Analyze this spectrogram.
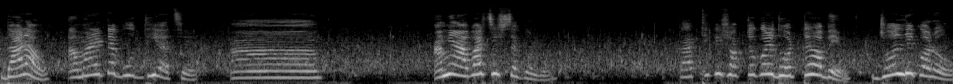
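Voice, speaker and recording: A cartoonish character voice speaks at an extremely high pitch and a fairly slow pace. Background noise is clearly audible. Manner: urgent, energetic.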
